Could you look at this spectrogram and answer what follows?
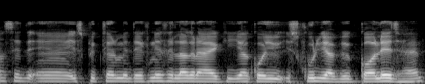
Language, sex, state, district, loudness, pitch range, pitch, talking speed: Hindi, male, Bihar, Supaul, -17 LUFS, 135-145 Hz, 140 Hz, 255 wpm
